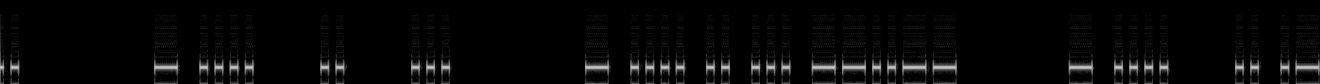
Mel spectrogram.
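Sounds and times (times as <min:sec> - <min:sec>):
fast Morse code groups at 15 words per minute: 0:01.6 - 0:02.6, 0:03.2 - 0:03.5, 0:04.1 - 0:04.6, 0:05.9 - 0:09.6, 0:10.7 - 0:11.7, 0:12.4 - 0:13.1.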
